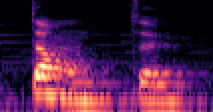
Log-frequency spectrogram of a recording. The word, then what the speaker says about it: tante: Para pronunciar la nasalidad de una vocal, lo que tienen que hacer, un pequeño consejo para que lo practiquen, es poner un dedo debajo de la nariz y sentir que el aire está expulsado por ahí, en vez de expulsarlo por la boca. Se expulsa por la nariz, se exagera la nasalidad de la vocal y se trata de pronunciar lo menos posible la N o la M.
